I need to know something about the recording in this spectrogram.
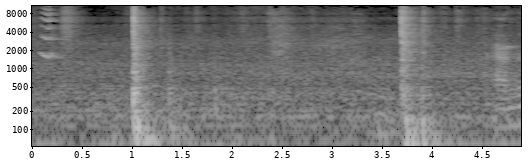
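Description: A cupboard door bumps shut with a sharp knock.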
